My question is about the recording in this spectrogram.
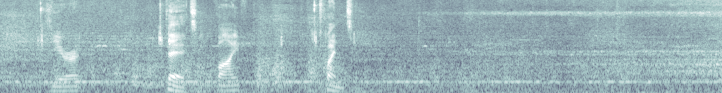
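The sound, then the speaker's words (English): Steady rail rumble with a constant hum, as another train runs past; brief muffled voices surface near the start before the noise carries on evenly. “Oh, there's another train. Passing external.”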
